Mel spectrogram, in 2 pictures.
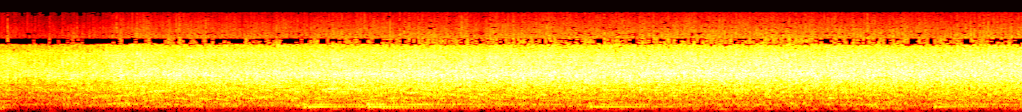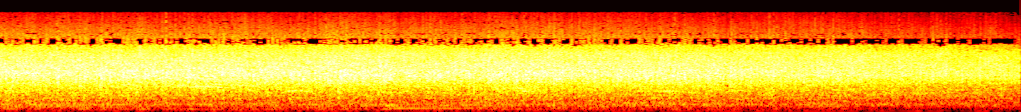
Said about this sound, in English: Yes, there is Mr. Stokowski, and the men of the orchestra have risen with him to share the applause of our studio audience for this world premiere performance of the Fourth Symphony of George Antheil.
